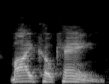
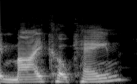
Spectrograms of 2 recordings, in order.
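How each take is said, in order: First: "My cocaine." said at ordinary speed like the name Michael Caine; tossed-off "My cocaine." with stress on my; my cocaine quickly. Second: "my cocaine" said slowly like the name Michael Caine. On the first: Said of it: "like Michael Caine pronounces it". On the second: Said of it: "pronouncing Michael Caine's name like Michael Caine pronounces it". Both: Shown as a demonstration.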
